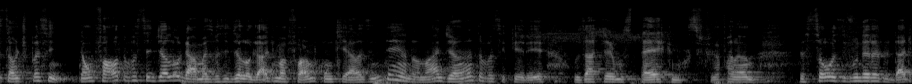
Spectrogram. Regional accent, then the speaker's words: Itajubá, Minas Gerais, Brazil; Nasci aqui em Itajubá. Nos dois primeiros anos eu morei em Fimboreira, que é uma cidade próxima aqui, no interior de Minas também. E aí, é, desde os meus dois anos eu moro no bairro do Reborgeon, aqui em Itajubá.

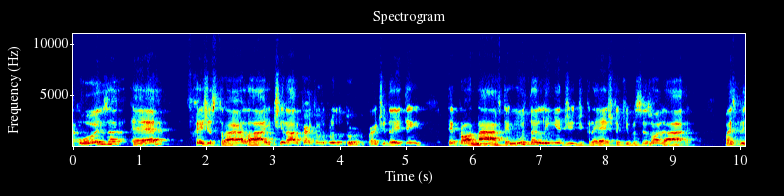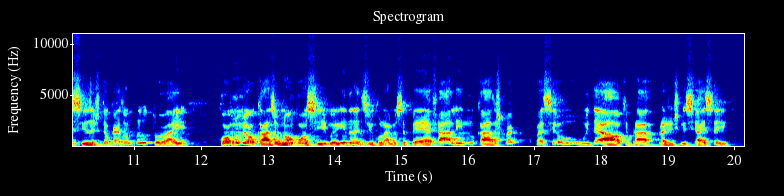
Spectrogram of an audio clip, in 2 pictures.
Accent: south of Minas Gerais, Brazil; eu sou do, natural do sul de Minas

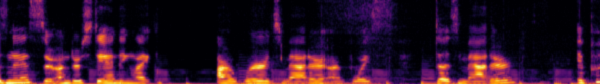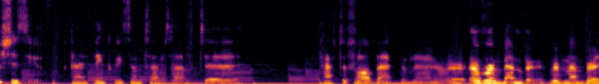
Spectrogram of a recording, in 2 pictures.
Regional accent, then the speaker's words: New York City, New York, United States; moved away; I'm from New York, born and raised. I moved, but I'm from New York City

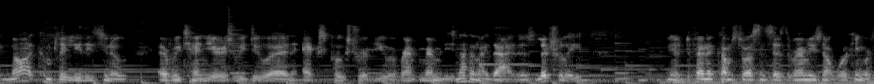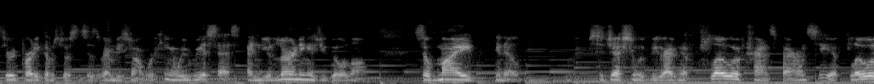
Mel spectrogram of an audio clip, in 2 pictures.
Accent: Canada; accent: Canadian; my Canadian accent

